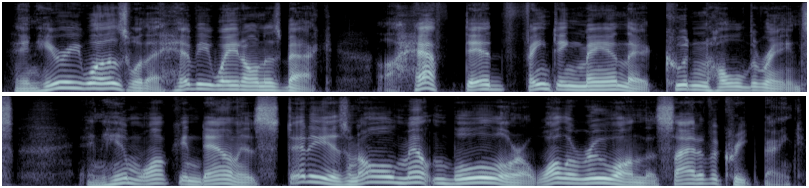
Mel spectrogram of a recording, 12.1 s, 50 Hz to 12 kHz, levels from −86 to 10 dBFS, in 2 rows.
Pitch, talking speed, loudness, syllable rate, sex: 140 Hz, 200 wpm, -19 LUFS, 4.6 syllables/s, male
